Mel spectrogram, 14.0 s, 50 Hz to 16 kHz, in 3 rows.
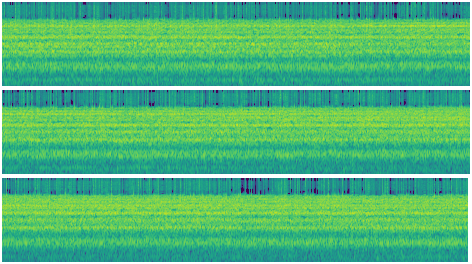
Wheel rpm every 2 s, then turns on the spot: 210, 220, 230, 230, 230, 230, 230.
none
